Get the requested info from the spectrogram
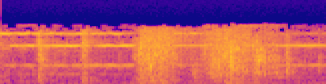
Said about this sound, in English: My goodness, I heard that cash register ringing all the way downstairs in the stockroom, McGee.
